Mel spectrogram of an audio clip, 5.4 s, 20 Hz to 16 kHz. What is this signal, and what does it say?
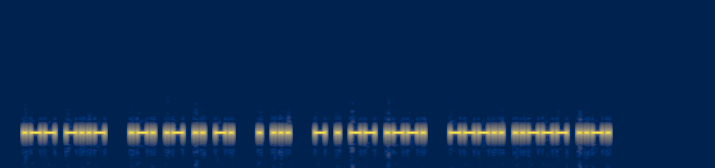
Morse code, heard as a keyed tone, about 46 wpm, 700 Hz. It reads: WX RAIN ES TEMP 82F
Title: Practice QSO - Exchange 2 - Info - 45wpm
